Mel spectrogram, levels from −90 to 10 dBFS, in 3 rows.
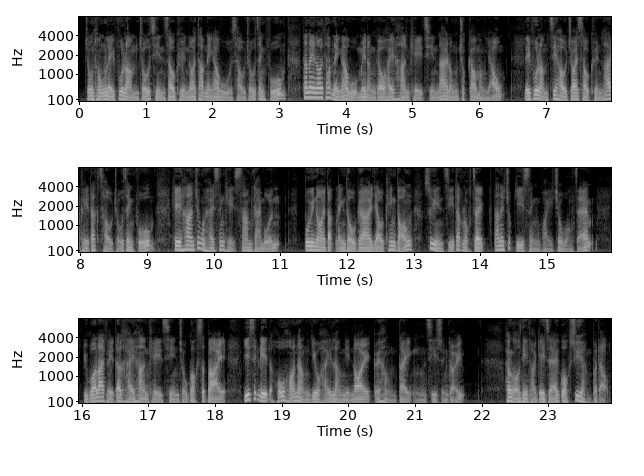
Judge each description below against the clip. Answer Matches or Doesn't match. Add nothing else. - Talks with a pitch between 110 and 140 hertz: Doesn't match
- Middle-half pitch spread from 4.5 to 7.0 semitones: Matches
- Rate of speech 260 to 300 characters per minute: Doesn't match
